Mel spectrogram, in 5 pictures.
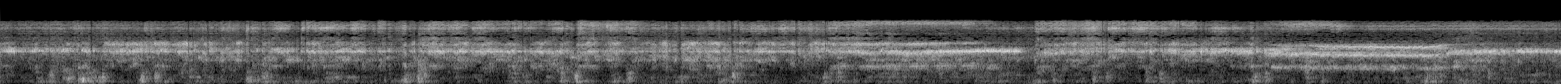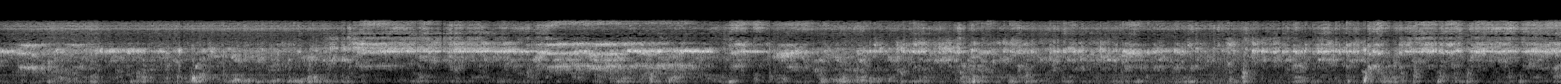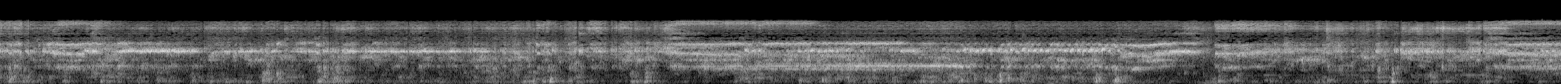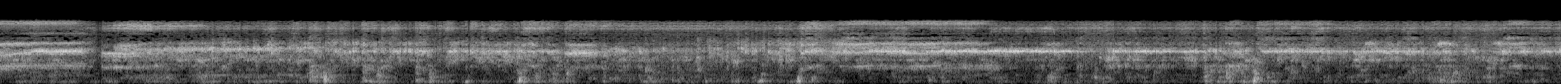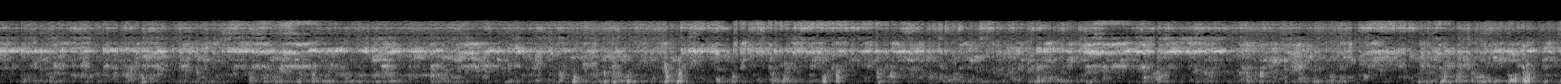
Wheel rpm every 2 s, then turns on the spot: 230, 230, 230, 230, 230, 230, 220, 220, 230, 230, 230, 230, 230, 230, 240, 230, 230, 240, 230, 210, 200, 210, 230, 220, 230, 230, 230, 230, 230, 230, 230, 240, 230, 230, 230, 230, 230, 230, 230.
none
